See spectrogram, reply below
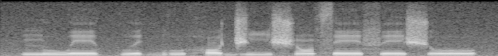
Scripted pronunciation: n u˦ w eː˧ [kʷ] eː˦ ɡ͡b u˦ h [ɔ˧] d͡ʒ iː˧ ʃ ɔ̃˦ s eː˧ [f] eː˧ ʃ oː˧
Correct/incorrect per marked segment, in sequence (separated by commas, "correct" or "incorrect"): correct, correct, correct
